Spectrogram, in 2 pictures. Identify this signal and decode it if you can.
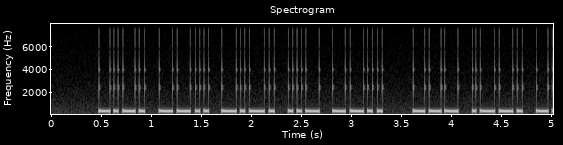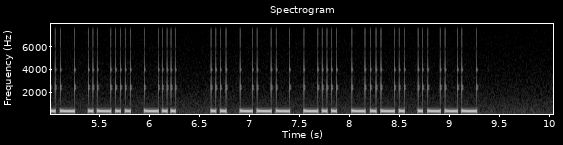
Morse code, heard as a keyed tone, hand-sent with a straight key, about 26 wpm, 360 Hz. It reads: CZCUZ OPKLD IODCJ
